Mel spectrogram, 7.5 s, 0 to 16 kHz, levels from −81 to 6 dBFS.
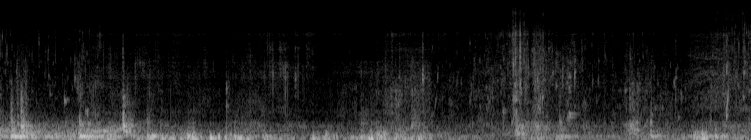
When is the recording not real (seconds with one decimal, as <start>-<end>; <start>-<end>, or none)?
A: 0.9-4.3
